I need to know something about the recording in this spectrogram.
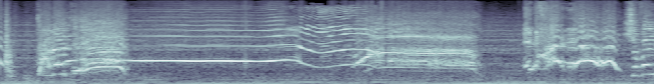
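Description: A person screaming in panic: a short cry, then one long high scream held steady, dropping in pitch about three seconds in and held again, with more shouting near the end. Music plays underneath.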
